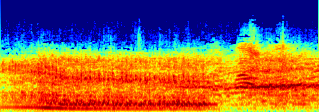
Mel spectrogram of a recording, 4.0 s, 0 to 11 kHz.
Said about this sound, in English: And now, back in the bus station at Wistful Vista, it's just 3 a.m. as we find Fibber and Molly watching the bus pull in.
